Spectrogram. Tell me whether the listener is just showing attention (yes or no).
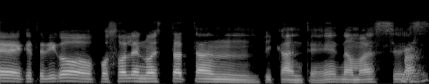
no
